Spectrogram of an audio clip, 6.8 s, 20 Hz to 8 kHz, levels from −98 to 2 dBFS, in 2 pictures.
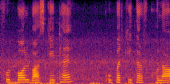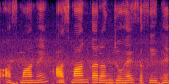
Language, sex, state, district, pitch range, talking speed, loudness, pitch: Hindi, female, Uttar Pradesh, Gorakhpur, 195-210 Hz, 170 wpm, -20 LUFS, 205 Hz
